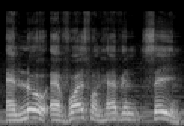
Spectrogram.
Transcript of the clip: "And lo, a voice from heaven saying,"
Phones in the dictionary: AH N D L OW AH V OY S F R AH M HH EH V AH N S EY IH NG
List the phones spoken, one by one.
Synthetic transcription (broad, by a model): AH N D L OW AH V OY S F R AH M HH EH V AH N S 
